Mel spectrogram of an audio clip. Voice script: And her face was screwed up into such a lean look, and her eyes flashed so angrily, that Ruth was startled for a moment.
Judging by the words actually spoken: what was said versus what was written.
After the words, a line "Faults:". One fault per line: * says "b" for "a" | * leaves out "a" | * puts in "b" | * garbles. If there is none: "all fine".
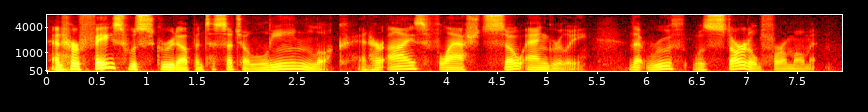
And her face was screwed up into such a lean look, and her eyes flashed so angrily, that Ruth was startled for a moment.
Faults:
all fine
